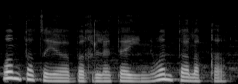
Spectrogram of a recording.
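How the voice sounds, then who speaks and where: A woman narrating a literary story in a measured, deliberate reading. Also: deep voice, lively intonation, dark tone, soft background music.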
